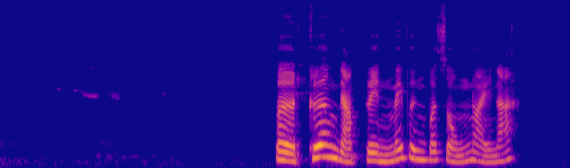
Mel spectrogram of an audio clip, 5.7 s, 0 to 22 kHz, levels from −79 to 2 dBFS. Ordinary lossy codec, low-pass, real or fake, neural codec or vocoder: none; 19.8 kHz; real; none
